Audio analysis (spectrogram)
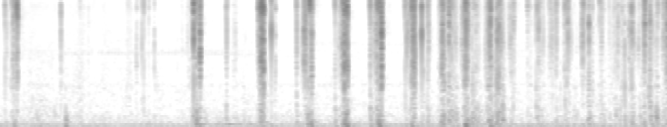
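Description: Long dark-purple nails tap and scratch the faces and edges of a clear, solid ice cube held upright on a white towel. Crisp, bright clicks and brief scratchy rasps come in an irregular, fairly quick patter, each dying away almost instantly over a faint steady low hum.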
